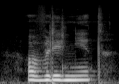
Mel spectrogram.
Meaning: to influence
- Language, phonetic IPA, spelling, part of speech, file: Czech, [ˈovlɪvɲɪt], ovlivnit, verb, Cs-ovlivnit.ogg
